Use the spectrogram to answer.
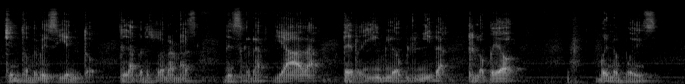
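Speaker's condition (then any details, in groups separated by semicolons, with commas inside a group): Total laryngectomy; laryngeal cancer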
